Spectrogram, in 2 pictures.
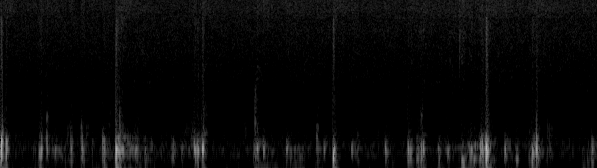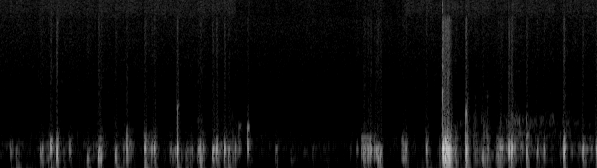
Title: Some more of my stomach noises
